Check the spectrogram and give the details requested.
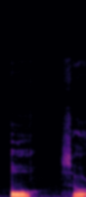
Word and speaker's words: os: then it will be, the rule is that you get to put X here at the end, but then same rule, you don't pronounce it.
